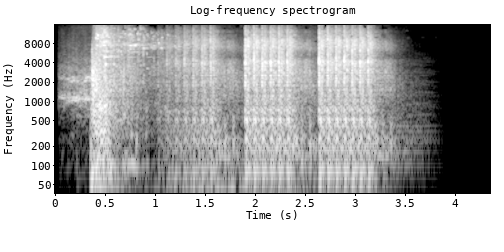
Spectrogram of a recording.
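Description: Automatic gunfire as an intro sound effect: a burst of rapid fire, then two more bursts about two seconds in, dying away near the end.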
